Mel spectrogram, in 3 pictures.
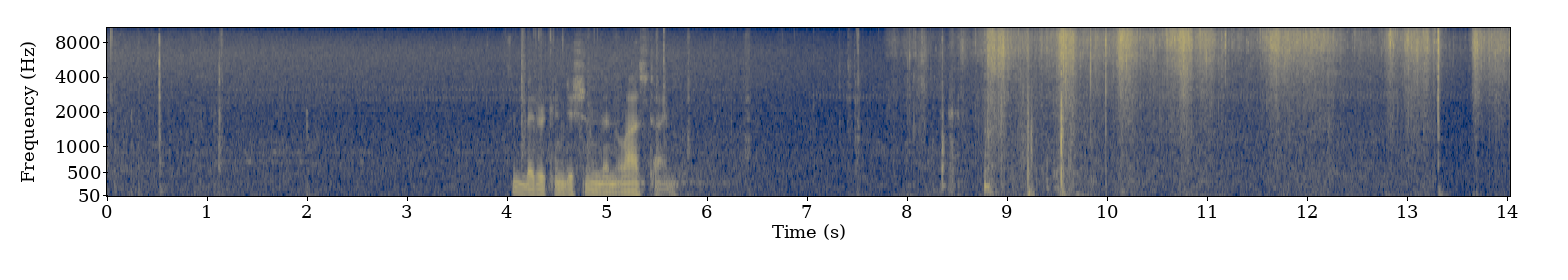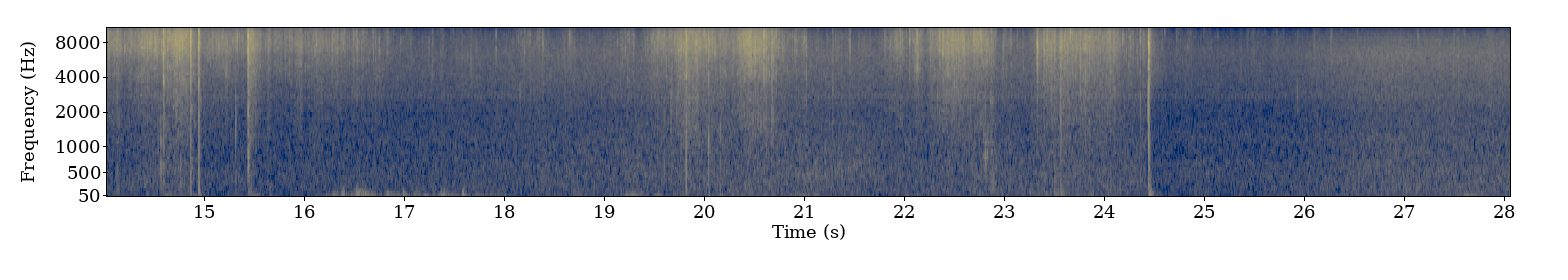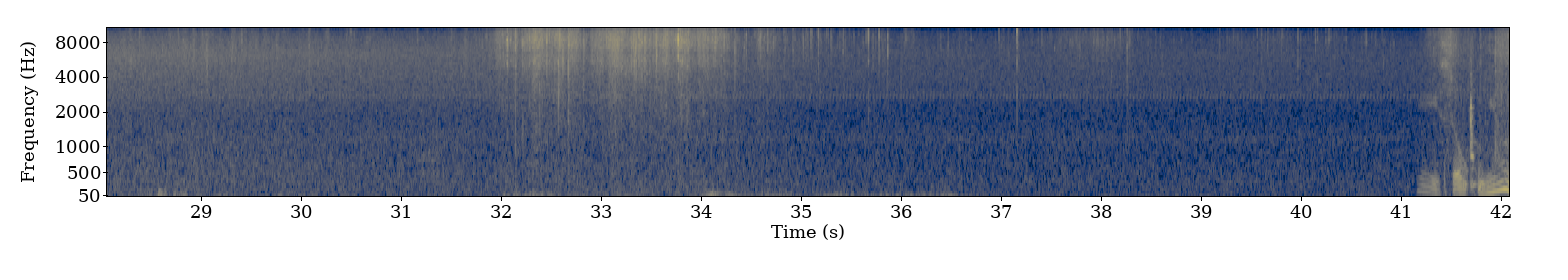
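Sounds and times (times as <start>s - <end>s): rustling: 7.3s - 25.0s, 31.5s - 36.0s.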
